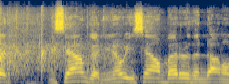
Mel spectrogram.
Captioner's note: cheers and applause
